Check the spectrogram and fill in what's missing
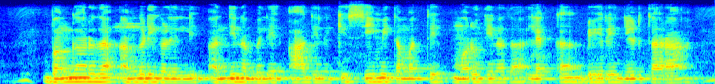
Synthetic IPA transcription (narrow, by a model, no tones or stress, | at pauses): bɐŋɡaːɾɐd̪ɐʔɐŋɡɐɽiɡɐɭɐlːiɐnd̪inɐbɐle̞aːd̪inɐkːe̞siːmit̪ɐmɐt̪ːemɐɾud̪inɐd̪ɐ̰lɛkːɐbe̞ːɾe̞niːɽt̪aːɾa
